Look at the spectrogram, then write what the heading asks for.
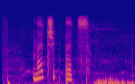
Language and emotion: Russian, neutral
